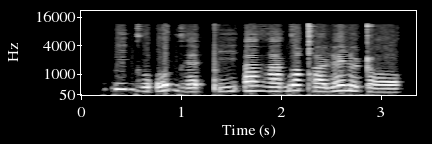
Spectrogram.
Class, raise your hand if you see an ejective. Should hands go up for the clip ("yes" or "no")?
yes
